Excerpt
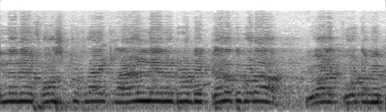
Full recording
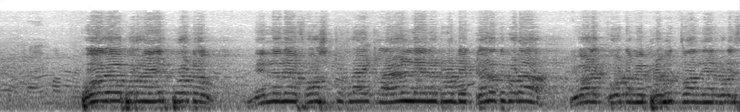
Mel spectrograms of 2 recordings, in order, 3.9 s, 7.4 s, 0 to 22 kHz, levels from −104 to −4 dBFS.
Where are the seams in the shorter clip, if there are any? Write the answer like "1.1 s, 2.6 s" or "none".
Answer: none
